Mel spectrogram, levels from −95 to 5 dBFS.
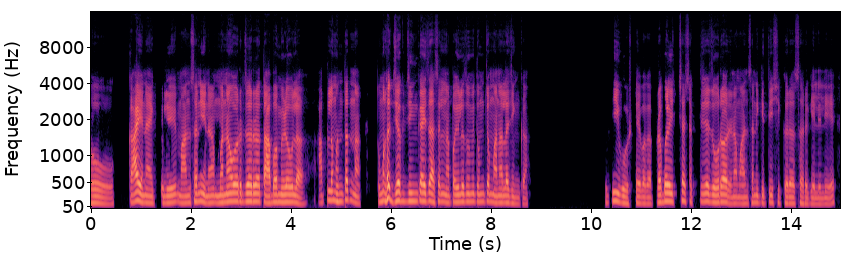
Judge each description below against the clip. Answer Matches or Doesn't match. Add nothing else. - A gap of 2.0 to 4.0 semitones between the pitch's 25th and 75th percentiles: Matches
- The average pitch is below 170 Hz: Matches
